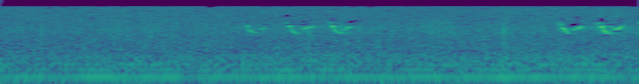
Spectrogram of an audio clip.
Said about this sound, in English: No. That's a bird. Bird.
